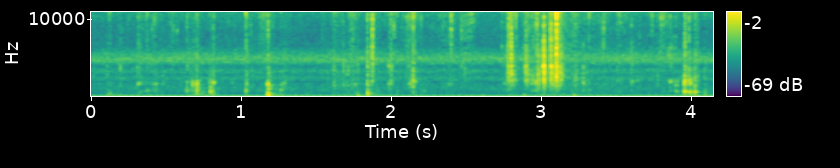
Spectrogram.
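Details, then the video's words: Dry kibble breakfast for a male English cream golden retriever, eaten from a blue slow-feeder bowl with concentric circles; scattered biting crunches and soft clicks over a constant low hum. "Crunch Crunch - Golden Retriever Eating His Breakfast"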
